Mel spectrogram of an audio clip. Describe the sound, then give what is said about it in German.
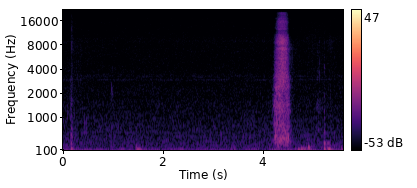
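A single sharp sneeze bursts out about two-thirds of the way through, loud and breathy, surrounded by quiet background noise and a few faint rustles. “Gesundheit.”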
